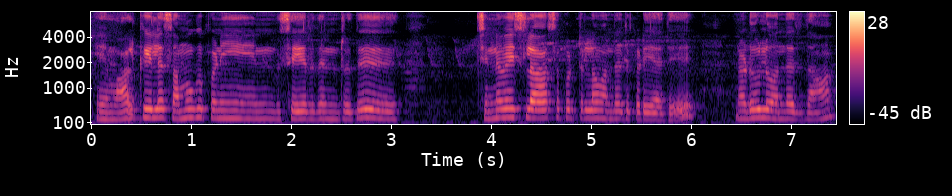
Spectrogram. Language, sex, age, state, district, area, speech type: Tamil, female, 30-45, Tamil Nadu, Dharmapuri, rural, spontaneous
